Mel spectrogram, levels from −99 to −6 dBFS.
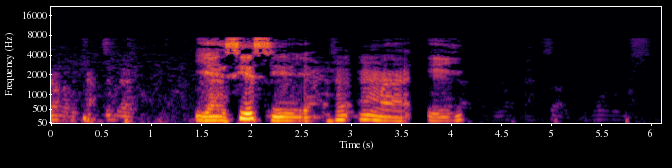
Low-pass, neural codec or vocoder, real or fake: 7.2 kHz; none; real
